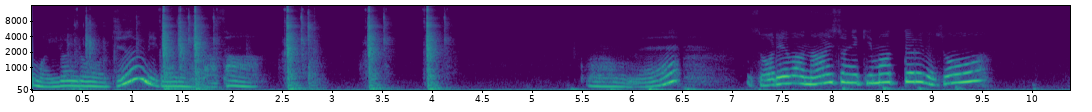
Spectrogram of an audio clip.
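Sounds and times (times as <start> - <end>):
speech: 0.0 - 1.8, 7.4 - 9.6
knocking on a door: 0.4 - 1.9, 2.5 - 4.2.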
